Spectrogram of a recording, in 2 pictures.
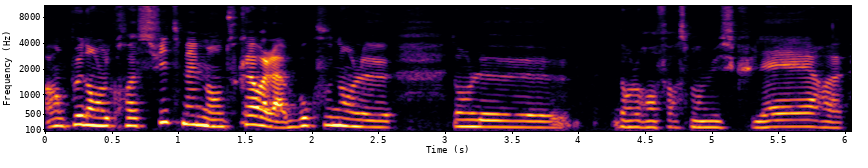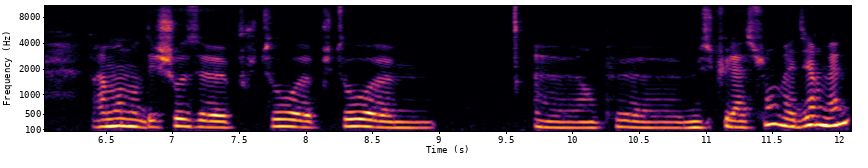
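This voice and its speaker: A woman's medium-pitched voice at a very slow pace, with long, frequent pauses, ordinary pitch variation, and a very clean recording with a silent background. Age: 30s. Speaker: yoga teacher and social worker. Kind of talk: casual interview.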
